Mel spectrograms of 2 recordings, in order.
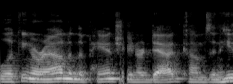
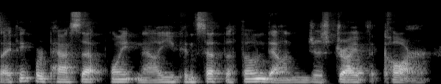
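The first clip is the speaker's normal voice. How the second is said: ordinary delivery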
